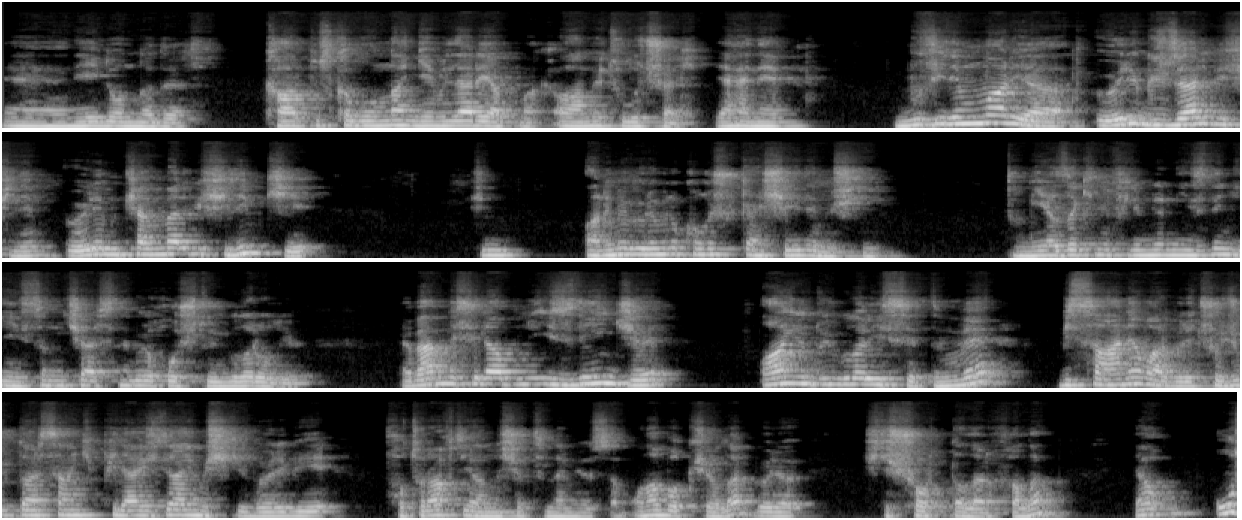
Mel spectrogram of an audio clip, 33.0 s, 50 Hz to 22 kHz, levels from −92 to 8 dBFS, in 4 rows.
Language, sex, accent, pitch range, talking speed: Turkish, male, native, 135-180 Hz, 125 wpm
